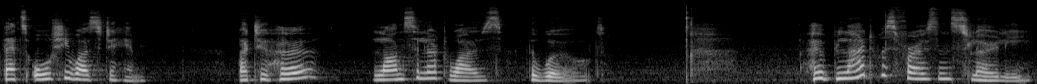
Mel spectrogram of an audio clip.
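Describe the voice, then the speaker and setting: A woman teacher reading aloud as a storyteller, with a theatrical, measured delivery that can drop to hushed, breathy tones. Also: fairly high pitch, animated. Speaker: teacher reading poetry to pupils. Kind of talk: dramatic poetry recitation and storytelling.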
